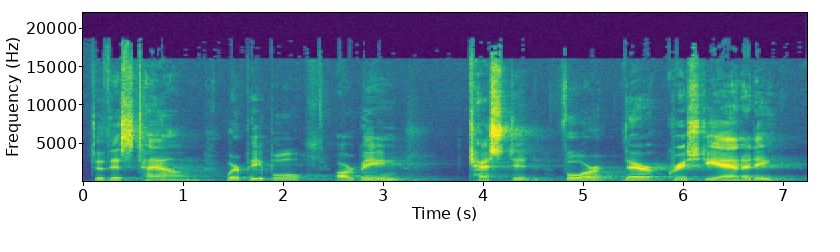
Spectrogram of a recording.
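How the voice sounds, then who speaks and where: A man preaching a sermon as pastor, slow and deliberate, leaning hard on key words. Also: on the high side. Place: church sanctuary. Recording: echoey hall with long reverb.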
